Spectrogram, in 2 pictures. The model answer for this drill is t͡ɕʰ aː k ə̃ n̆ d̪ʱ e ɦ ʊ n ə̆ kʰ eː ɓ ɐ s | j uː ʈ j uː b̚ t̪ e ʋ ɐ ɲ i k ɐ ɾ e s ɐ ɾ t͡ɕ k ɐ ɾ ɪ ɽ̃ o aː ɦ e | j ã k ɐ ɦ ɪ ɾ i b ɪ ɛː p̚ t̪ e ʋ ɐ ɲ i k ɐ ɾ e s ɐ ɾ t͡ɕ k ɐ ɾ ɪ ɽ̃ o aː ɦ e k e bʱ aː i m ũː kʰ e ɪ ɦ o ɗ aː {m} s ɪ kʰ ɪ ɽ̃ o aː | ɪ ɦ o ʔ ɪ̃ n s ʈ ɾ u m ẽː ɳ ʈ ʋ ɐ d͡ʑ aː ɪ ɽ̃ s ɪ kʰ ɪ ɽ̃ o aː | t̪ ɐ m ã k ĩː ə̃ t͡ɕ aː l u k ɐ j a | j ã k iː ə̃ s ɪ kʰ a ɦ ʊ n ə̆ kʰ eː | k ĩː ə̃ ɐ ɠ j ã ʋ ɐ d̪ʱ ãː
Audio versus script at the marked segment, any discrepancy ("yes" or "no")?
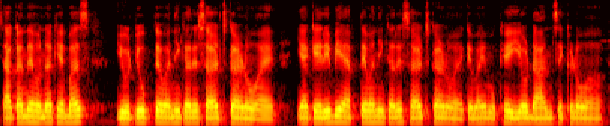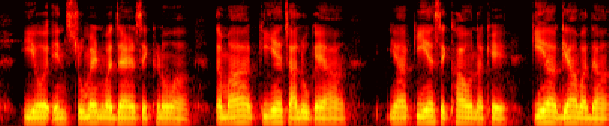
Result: yes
